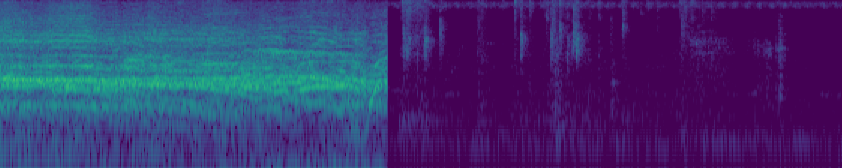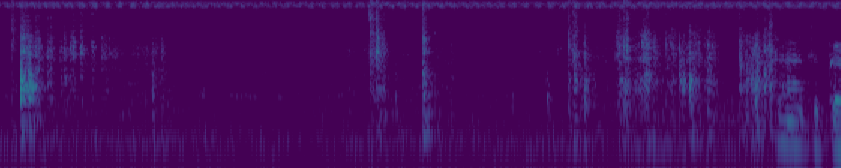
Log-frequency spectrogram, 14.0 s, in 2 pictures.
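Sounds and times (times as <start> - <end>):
high insect trill: 3.2 - 14.0
water splashing: 3.3 - 5.9.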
